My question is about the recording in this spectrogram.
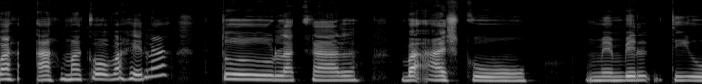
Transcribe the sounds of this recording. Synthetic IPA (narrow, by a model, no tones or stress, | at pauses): aahmakoʔβaɦela | t̪ulakʰal | baʔaʃku | membelt̪iu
